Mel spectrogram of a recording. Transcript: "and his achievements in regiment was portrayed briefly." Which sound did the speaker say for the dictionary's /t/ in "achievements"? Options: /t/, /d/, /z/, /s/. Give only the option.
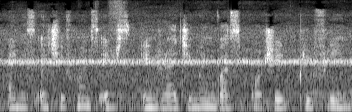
/s/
